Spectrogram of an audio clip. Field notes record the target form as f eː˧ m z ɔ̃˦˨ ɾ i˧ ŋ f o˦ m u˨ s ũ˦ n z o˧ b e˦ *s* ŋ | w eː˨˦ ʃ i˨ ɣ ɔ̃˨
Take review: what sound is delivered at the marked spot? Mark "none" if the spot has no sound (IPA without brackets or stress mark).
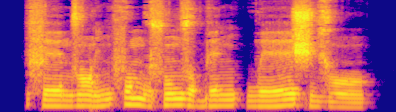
none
